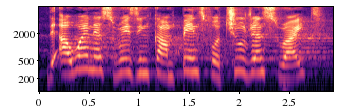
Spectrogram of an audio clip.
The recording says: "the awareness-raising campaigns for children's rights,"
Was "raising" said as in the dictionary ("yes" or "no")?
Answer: yes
